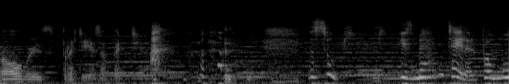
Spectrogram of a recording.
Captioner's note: laughs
